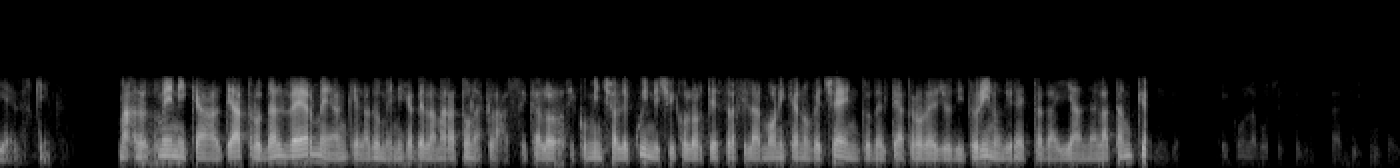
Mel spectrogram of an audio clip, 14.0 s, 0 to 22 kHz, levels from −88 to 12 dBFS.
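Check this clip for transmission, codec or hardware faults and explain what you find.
Three kinds of fault are audible in the speech.

G.729 codec, throughout: an 8 kbit/s analysis-synthesis coder rebuilds the voice from a filter, a pitch predictor and a few pulses, leaving a roughly 250 Hz to 3.7 kHz band with a plainly rough, synthetic timbre.

VoIP packet loss concealed by the speech codec, at 1.42 to 1.61 s, 4.03 to 4.07 s, 5.54 to 5.67 s, 8.57 to 8.64 s and 13.15 to 13.23 s: missing frames are filled by extrapolating the last pitch and filter with falling gain, producing brief buzzy or fading smears. The first event scatters about 100 ms of loss over 160 ms.

Audio dropout to a faint residue, from 11.45 s to the end: the speech cuts abruptly to a faint residue, about 35 dB below the signal, likely because the wanted signal was lost while the path stayed live. The 13.15 s concealment falls inside this gap.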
